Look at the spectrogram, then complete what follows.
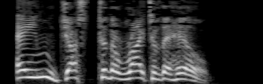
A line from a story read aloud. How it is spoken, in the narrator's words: she shouted over the cry of metal and men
